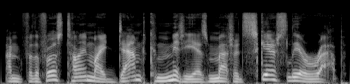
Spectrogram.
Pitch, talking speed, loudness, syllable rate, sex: 150 Hz, 225 wpm, -17 LUFS, 6.0 syllables/s, male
